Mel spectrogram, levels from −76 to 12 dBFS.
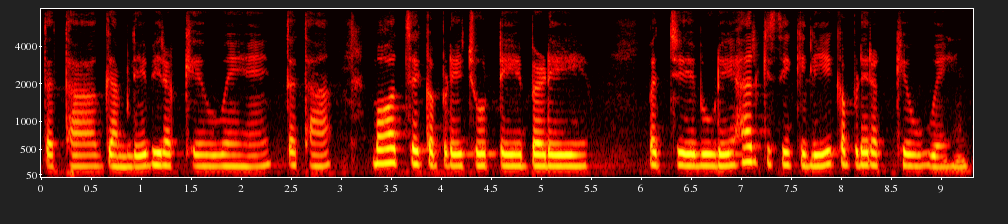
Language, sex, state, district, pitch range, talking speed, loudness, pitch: Hindi, female, Uttar Pradesh, Lucknow, 200-220 Hz, 140 wpm, -15 LUFS, 210 Hz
